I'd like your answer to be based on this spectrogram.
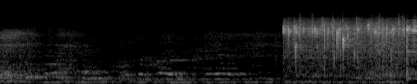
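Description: Tilapia fish curry with cauliflower, beans and potato cooking in a pan, starting as a quiet simmer. At about three seconds it turns into a loud, bright, steady sizzle.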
